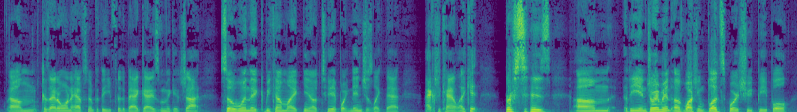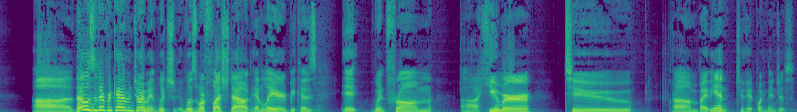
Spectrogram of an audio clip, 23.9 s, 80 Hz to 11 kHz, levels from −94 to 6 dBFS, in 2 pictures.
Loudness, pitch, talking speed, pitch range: -15 LUFS, 125 Hz, 190 wpm, 110-145 Hz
